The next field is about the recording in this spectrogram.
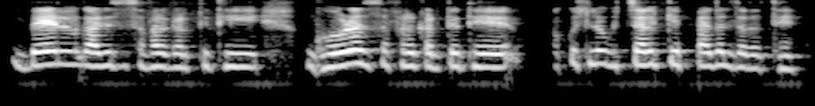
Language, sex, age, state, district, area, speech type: Urdu, female, 30-45, Bihar, Darbhanga, rural, spontaneous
